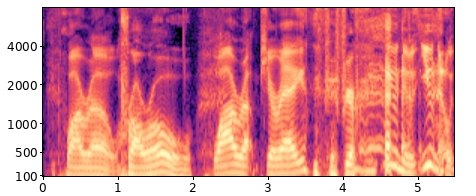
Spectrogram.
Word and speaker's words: Poirot: It is Poirot. Poirot. Poirot. Poirot. Like PWAROW. I'm gonna write like it, that. I'm gonna write it on my Murder on the Notes Express. Poirot.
